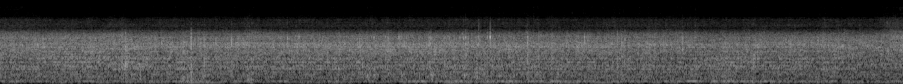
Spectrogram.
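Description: Steady sizzling of spices frying in oil in a pan, with a couple of faint clicks.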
